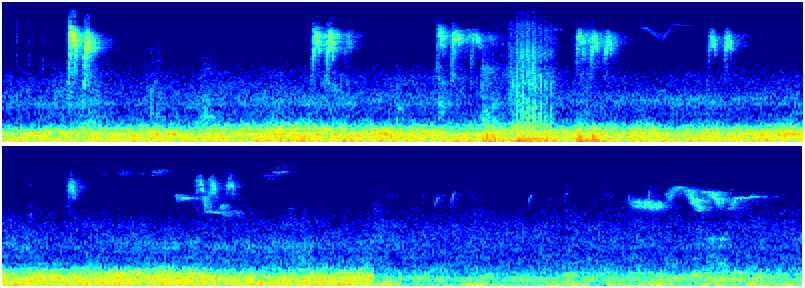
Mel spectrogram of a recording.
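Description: Small garden birds chirping: short, high chirps every second or so, with a brief warbling call near the end. Under them runs a low steady rumble that cuts off suddenly about seven seconds in.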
